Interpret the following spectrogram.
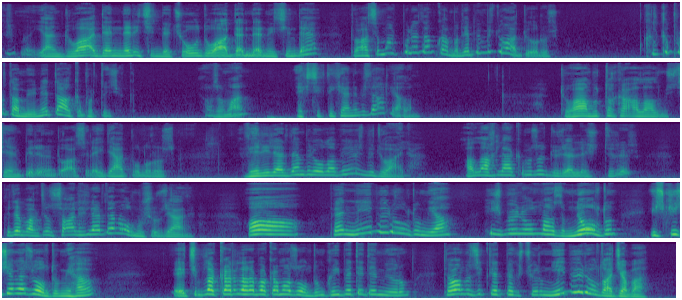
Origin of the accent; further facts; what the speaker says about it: Ismailia, Ismailia Governorate, Egypt; İsmaila'da doğduk büyüdük 6-7 yaşından beri.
